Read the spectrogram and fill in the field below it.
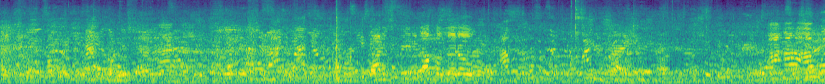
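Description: A crowd of men and women chatter and call out excitedly outdoors.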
